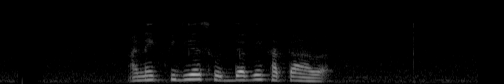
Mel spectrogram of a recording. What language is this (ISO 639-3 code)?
sin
